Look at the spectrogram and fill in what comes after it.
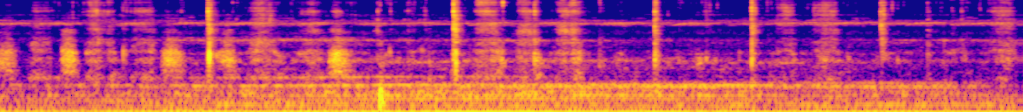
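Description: Close-up chewing and wet mouth sounds of a person eating spicy chicken and rice, with scattered sharp lip-smacking clicks. A steady low hum runs underneath.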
